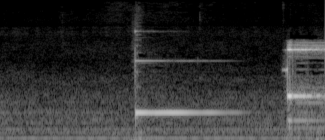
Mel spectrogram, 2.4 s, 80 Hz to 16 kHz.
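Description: A single electronic ding about a second in, fading away over most of a second. It is the Flexijet 3D laser measuring system's signal that a measured point has been taken.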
